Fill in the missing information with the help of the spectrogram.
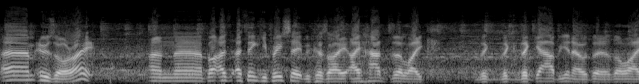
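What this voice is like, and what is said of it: Usual voice. Nothing is said of it.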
